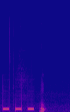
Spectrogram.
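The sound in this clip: Three short, identical electronic telephone tones in an even rhythm, followed by a brief noisy blip, heard during a conference call with no talking.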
